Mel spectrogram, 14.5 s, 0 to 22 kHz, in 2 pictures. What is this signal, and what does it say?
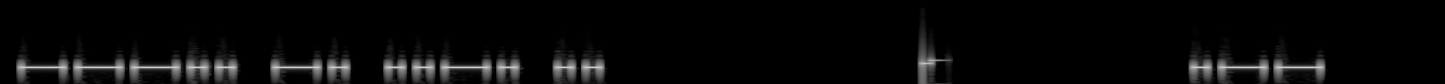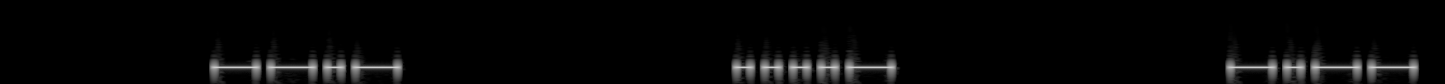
Morse code, heard as a keyed tone, about 17 wpm, spaced as for 7 wpm, 700 Hz. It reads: 8NFI WQ4Y
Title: USA Call Signs - 8x Character Spacing - 17wpm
